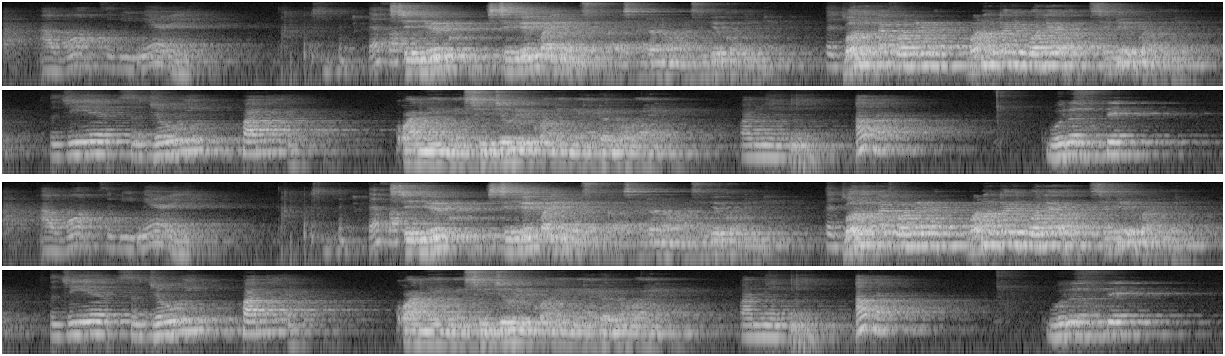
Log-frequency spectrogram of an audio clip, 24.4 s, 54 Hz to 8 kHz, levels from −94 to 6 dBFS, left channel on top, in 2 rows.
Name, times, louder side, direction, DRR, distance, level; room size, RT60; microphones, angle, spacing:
voice 1, 0.4-1.9 3.1-3.2 3.7-4.0 8.2-8.7 12.7-14.2 14.6-15.2 19.6-20.3 20.7-21.1, right 1 dB, 15° right, -2 dB, 0.3 m, -24 dB
voice 2, 3.2-3.5 7.6-7.7 22.1-22.2 22.6-23.4, left 1 dB, 55° left, 0 dB, 0.4 m, -24 dB
voice 3, 3.9-4.4 4.8-7.6 8.4-11.8 16.1-18.8, equal, 15° left, -6 dB, 1.4 m, -20 dB
8.5 x 5.2 x 2.4 m, 2.1 s
head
